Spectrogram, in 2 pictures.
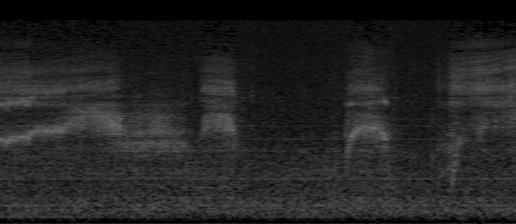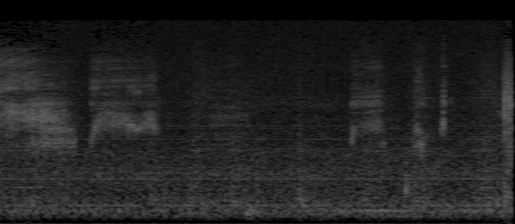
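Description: Faint squeaking and scratching of a marker pen across flip-chart paper, in a run of short strokes with squeaky rising and falling tones, as a diagram is drawn and shaded.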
